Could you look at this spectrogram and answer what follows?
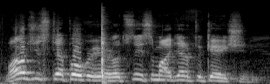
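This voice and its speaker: A man performs a gruff park ranger in an audio drama. He sounds authoritative, with a high-pitched voice. Noise is clearly present behind him. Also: expressive, quick pace. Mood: stern.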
